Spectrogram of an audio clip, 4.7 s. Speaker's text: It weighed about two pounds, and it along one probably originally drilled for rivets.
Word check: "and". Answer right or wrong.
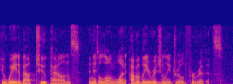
right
